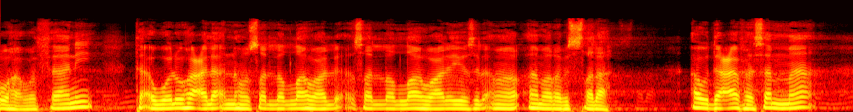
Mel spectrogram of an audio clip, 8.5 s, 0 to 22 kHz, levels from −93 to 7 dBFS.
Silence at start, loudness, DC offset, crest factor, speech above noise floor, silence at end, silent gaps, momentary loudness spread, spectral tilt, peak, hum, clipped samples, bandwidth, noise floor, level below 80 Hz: 0 s; -17 LUFS; under 0.1%; 12 dB; 31 dB; 0.35 s; none; 6 LU; -6.5 dB/octave; -6 dBFS; none; under 0.1%; 11 kHz; -47 dBFS; -48 dBFS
